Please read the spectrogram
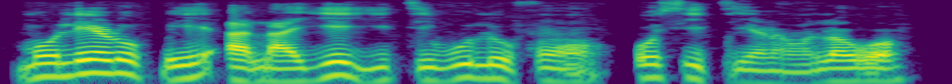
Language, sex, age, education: Yoruba, male, 30-45, tertiary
